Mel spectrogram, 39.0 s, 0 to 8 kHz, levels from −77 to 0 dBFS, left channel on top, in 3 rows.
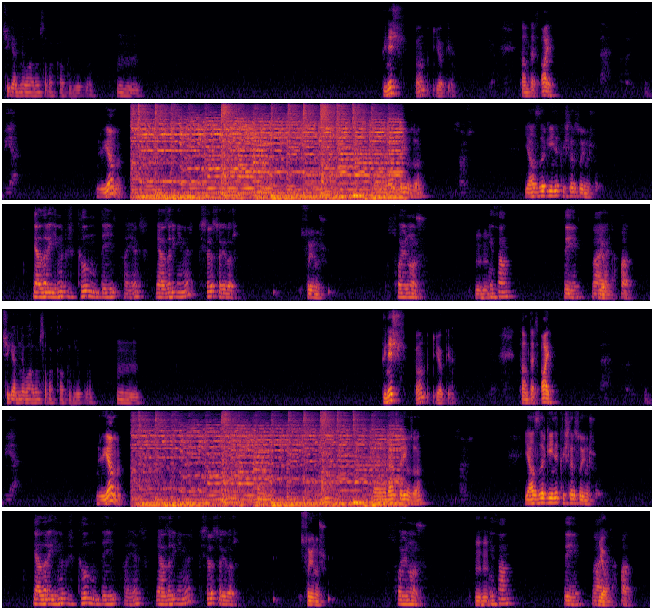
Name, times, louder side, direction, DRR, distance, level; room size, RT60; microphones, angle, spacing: voice 1, 0.0-1.8 2.3-2.7 7.6-9.0 10.0-11.0 14.9-15.4 17.4-17.7 18.1-18.3 20.4-21.4 23.4-24.8 32.0-32.5 35.5-35.8 37.9-38.1, right 4 dB, 50° right, 0.4 m, -27 dB
sound 1, 15.6-21.0, left 3 dB, 85° left, 0.8 m, -20 dB
voice 2, 26.6-30.7 33.9-34.4 35.7-36.2 37.2-38.5, left 1 dB, 35° left, 0.7 m, -30 dB
3.6 x 2.1 x 3.6 m
head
